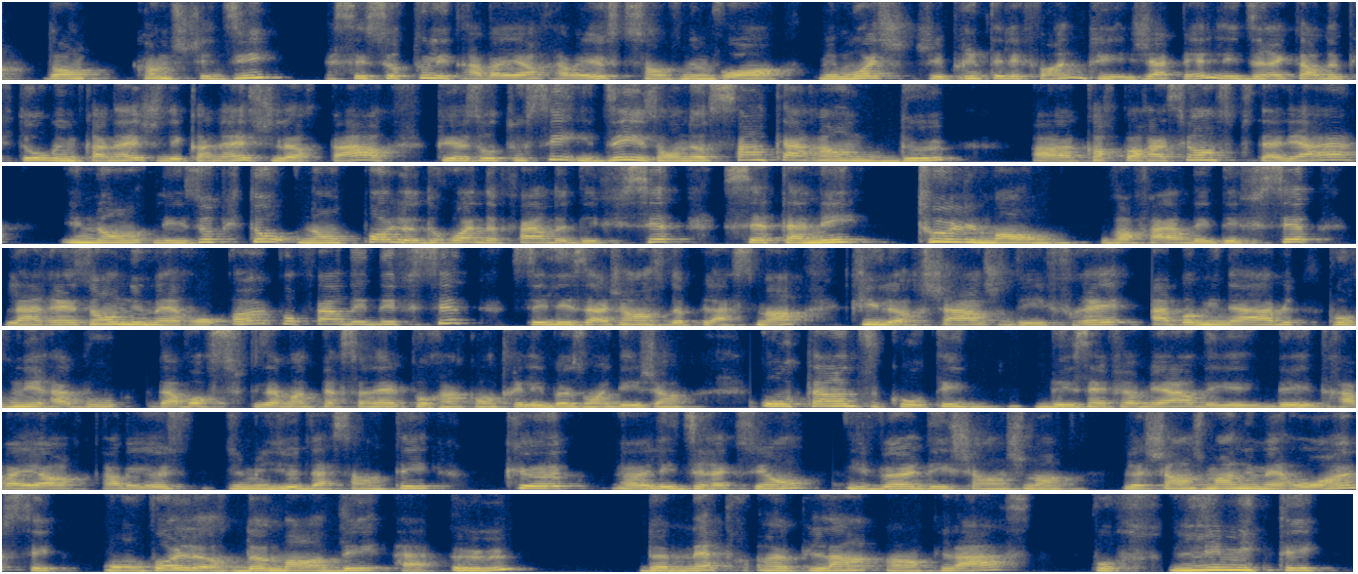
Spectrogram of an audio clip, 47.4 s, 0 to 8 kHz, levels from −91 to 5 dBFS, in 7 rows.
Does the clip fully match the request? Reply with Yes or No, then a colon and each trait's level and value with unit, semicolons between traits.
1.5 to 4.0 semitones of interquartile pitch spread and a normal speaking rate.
Yes: average, 3.3 semitones; average, 180 wpm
